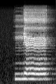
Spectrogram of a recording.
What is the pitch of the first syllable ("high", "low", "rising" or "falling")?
high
